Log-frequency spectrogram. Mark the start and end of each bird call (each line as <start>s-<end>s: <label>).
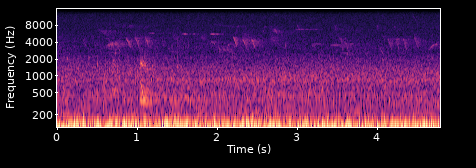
0.0s-0.9s: American Robin (Turdus migratorius)
0.0s-1.0s: Eastern Towhee (Pipilo erythrophthalmus)
0.0s-4.8s: American Goldfinch (Spinus tristis)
